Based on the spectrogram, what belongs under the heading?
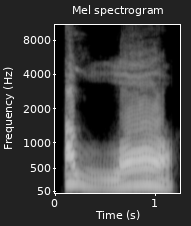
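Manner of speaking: আল্লাহ with a full, thick, dark l, drawn out slowly; heavy Allah. Shown as a demonstration. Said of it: "এখানে একদম সোজা লর মতো উচ্চারণ হবে".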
